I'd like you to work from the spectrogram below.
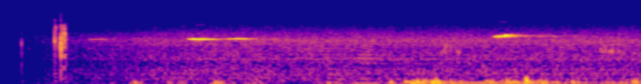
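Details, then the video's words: Vocal male spotted pardalote of the yellow-rumped Mallee subspecies (Pardalotus punctatus xanthopygus), Patchewollock Conservation Reserve, Victoria, giving thin, high piping whistles, a short pair of notes then another a second later, over low rumbling and a sharp click. "Vocal male Spotted Pardalote"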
